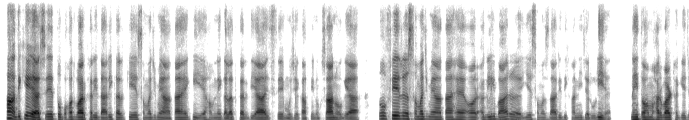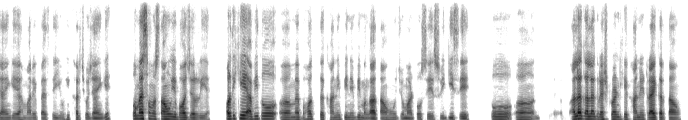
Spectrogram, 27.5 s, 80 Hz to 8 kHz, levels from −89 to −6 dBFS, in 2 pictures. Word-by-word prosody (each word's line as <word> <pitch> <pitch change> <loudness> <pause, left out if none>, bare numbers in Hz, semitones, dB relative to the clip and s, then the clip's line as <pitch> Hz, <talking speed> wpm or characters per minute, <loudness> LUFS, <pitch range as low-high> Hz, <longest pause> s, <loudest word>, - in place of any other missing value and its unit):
हाँ, 220 -4 +12
देखिए 170 +4 +3
ऐसे 145 +3 +7
तो 160 0 -5
बहुत 150 +2 -2
बार 145 0 +8
खरीदारी 140 -1 -4
करके 145 0 -5
समझ 130 -2 -11
में 140 - -6
आता 120 +2 -1
है 135 0 -3
कि 145 +1 -12
ये 130 - -5
हमने 130 0 -11
गलत 125 +1 -3
कर 125 -2 -4
दिया 125 +1 +2
इससे 120 -1 -8
मुझे 120 0 -13
काफ़ी 120 +1 -10
नुकसान 125 +3 +3
हो 125 -1 -7
गया। 120 0 +1 0.4
तो 195 +1 -1
फिर 195 -2 +6
समझ 170 -1 -2
में 160 -1 -6
आता 150 -1 0
है 150 0 -1
और 145 +1 -1
अगली 155 +3 -6
बार 160 +4 +1
ये 140 -1 -7
समझदारी 135 -2 -9
दिखानी 130 0 -14
ज़रूरी 130 +2 -3
है, 125 - -10 0.4
नहीं 155 0 +3
तो 150 -1 -1
हम 145 -1 -1
हर 145 0 -1
बार 145 0 +5
ठगे 135 -1 -12
जाएँगे, 130 -1 -8
हमारे 125 0 -11
पैसे 125 +1 -11
यूँ 125 -1 -15
ही 140 - -12
खर्च 130 -2 -9
हो 120 - -10
जाएँगे। 120 - -6 0.4
तो - - 0
मैं 200 0 +8
समझता 180 -4 -2
हूँ 170 0 +4
ये 155 - 0
बहुत 145 -1 +2
ज़रूरी 130 -1 -5
है 125 - -16 0.3
और 185 - +8
देखिए 205 +2 +2
अभी 180 0 +2
तो 185 -1 +1
अ, 145 -1 -4
मैं 145 +1 -5
बहुत 165 +1 -5 0.3
खाने-पीने 140 +1 -10
भी 140 +1 -9
मँगाता 120 -2 -1
हूँ 125 +1 -8
जोमाटो 120 +1 -8
से, 125 -1 -11
स्विग्गी 125 +1 -8
से 115 -1 -6 0.5
तो 80 -1 -3 0.2
अ, 150 0 -3 0.8
अलग-अलग 175 -2 +6
रेस्टोरेंट 155 0 -2
के 155 - -5
खाने 145 -1 -6
ट्राय 140 -1 +5
करता 130 -1 -2
हूँ 125 0 -4
140 Hz, 185 wpm, -24 LUFS, 125-150 Hz, 0.8 s, हाँ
